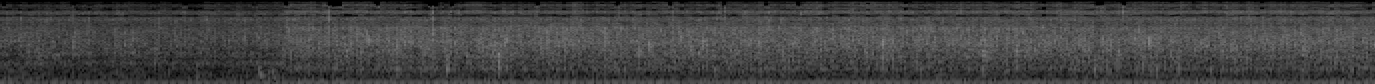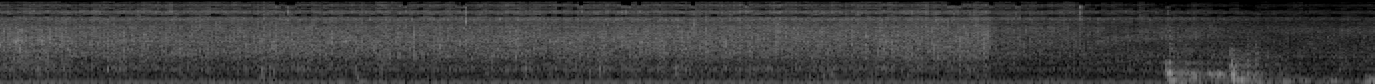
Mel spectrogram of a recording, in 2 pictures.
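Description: Golden chicken cutlets fry slowly in a pan, giving a loud, steady sizzle that runs for about eight seconds, then cuts off and is followed by a few light clatters.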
